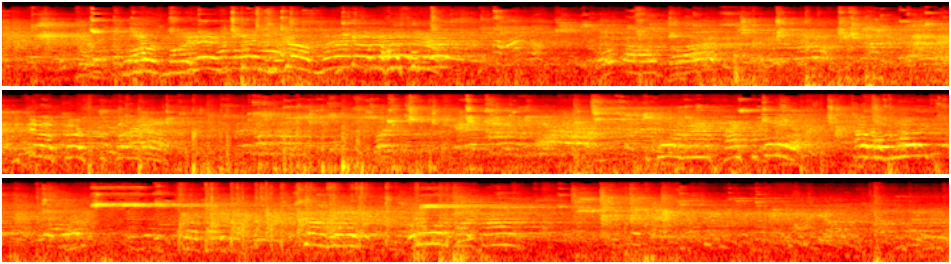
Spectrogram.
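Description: Indoor basketball game on a hardwood gym court: the ball bouncing and players' and spectators' voices shouting and chattering in a large echoing hall. A referee's whistle sounds twice in the last third, stopping play.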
